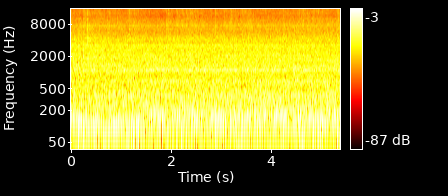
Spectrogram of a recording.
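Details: 1952 Ford F600 dump truck, flathead V8, 4-speed manual, 2-speed rear axle, 18,277 miles believed original, in neutral after a cold start: low soft steady idle with no ticks, knocks or misses; healthy.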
